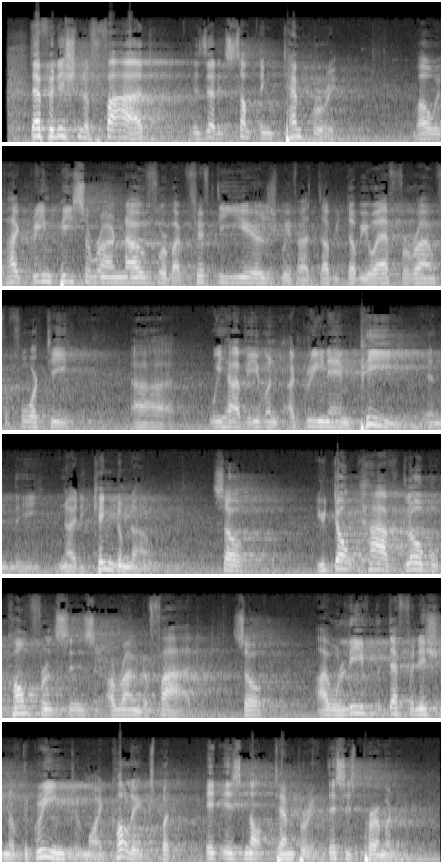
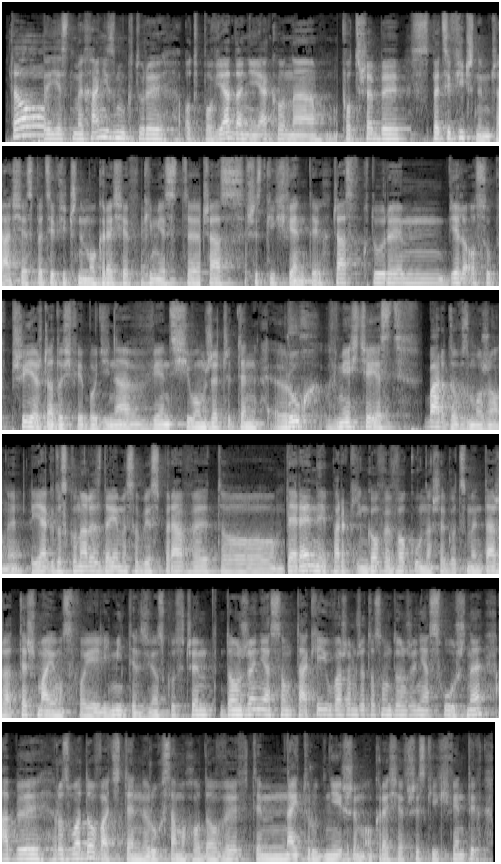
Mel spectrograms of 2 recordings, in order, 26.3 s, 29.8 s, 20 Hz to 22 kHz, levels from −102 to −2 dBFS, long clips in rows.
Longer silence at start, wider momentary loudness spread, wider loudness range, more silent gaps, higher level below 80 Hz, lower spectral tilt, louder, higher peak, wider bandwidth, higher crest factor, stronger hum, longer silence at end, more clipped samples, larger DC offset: about the same, 0.05 s vs 0.05 s; first, 16 LU vs 6 LU; first, 6 LU vs 2 LU; neither; first, -32 dBFS vs -42 dBFS; about the same, -5.5 dB/octave vs -5.5 dB/octave; about the same, -18 LUFS vs -20 LUFS; about the same, 0 dBFS vs -2 dBFS; second, 13 kHz vs 15.5 kHz; about the same, 18 dB vs 16 dB; neither; about the same, 0 s vs 0.05 s; neither; neither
